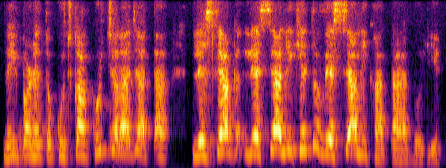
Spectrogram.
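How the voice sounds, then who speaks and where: This is a woman leading a scripture class, her voice a little husky and set fairly high. She talks in a loose, chatty way and restarts her sentences. She explains with simple household examples. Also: big pitch swings, fairly quick, a little mellow. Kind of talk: casual teaching talk.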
